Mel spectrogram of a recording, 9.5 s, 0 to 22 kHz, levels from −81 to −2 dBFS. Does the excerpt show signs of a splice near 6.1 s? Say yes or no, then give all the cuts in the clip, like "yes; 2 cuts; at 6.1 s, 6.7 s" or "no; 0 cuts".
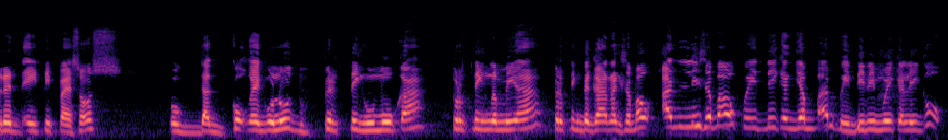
no; 0 cuts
